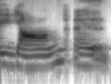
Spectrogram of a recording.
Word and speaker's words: yang: Chinese medicine would, or in Chinese, it would be pronounced more like a yang, that ah sound rather than eh.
